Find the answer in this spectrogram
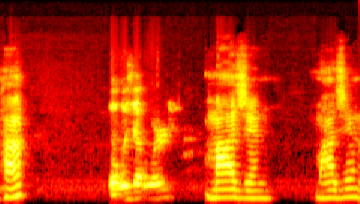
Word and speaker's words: Majin: what was his favorite version and he said majin. So I now know what I'm gonna be. What was that word? I know what I'm gonna be doing. Huh? What was that word? Majin.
